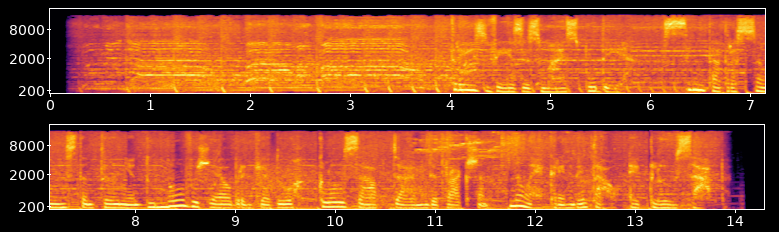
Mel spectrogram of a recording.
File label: female brazilian portuguese commercial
